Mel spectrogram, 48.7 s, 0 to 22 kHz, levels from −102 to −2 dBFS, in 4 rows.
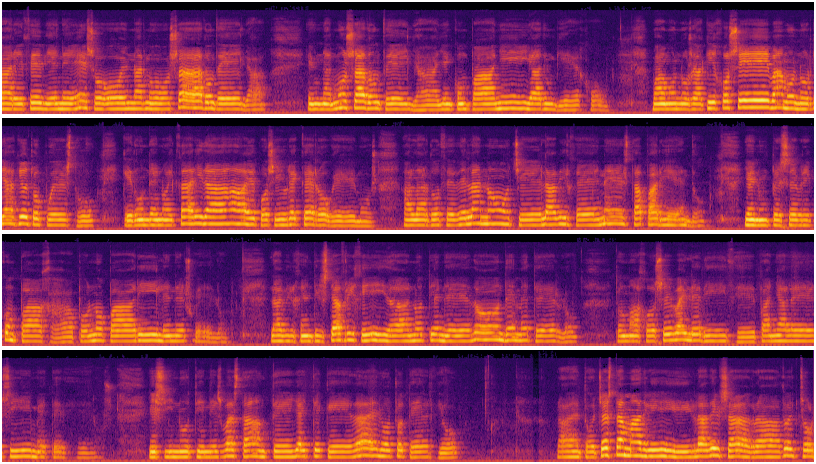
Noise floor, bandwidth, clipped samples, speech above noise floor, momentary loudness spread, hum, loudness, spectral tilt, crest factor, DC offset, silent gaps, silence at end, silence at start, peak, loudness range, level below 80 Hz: -47 dBFS; 12.5 kHz; under 0.1%; 29 dB; 11 LU; none; -18 LUFS; -6 dB/octave; 18 dB; under 0.1%; none; 0 s; 0 s; 0 dBFS; 5 LU; -48 dBFS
